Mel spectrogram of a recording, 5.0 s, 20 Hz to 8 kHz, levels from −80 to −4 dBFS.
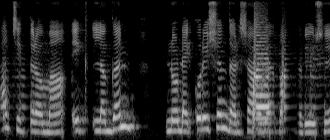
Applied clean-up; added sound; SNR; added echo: neural mask model RNNoise.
